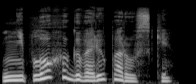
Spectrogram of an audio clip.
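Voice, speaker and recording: A woman reading Russian practice phrases for learners with careful, clearly articulated delivery. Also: medium pitch, sing-song, normal speed, a little mellow, dry recording, clean studio sound. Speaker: language course speaker.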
